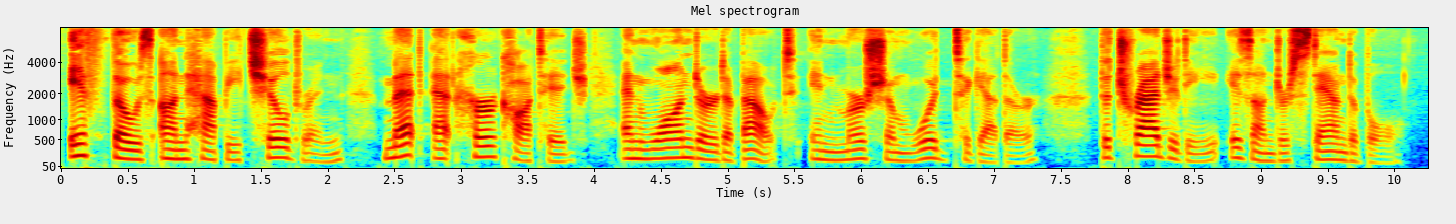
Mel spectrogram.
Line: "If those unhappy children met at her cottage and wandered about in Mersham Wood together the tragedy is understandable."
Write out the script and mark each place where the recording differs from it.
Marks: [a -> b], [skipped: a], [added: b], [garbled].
"If those unhappy children met at her cottage and wandered about in Mersham Wood together the tragedy is understandable."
